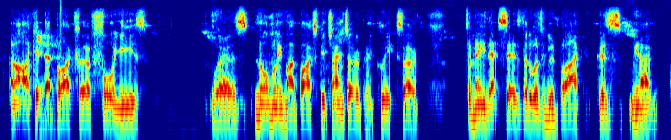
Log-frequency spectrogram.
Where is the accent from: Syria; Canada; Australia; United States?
Australia; South Australia; moved away; I moved from South Australia to Victoria, which is kind of like changing countries in Australia.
